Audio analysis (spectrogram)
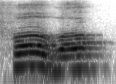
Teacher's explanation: lower lip, upper teeth, and I am releasing the air. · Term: fricative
